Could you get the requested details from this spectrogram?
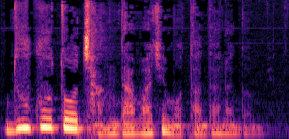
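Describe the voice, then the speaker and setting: Animated male pastor preaching a sermon. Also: fairly low pitch, fast, gravelly, breathy edge. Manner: rhetorical questions to the congregation; leads group scripture reading.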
